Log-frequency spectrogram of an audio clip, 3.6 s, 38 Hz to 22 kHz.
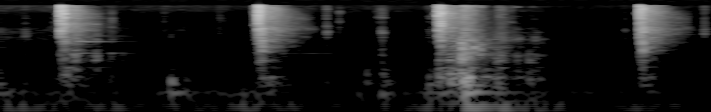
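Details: AC contactor with a 220 V coil, energized directly to test it: four crisp single clicks about a second apart, clean snaps with no hum or chatter; contactor pulls in properly.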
